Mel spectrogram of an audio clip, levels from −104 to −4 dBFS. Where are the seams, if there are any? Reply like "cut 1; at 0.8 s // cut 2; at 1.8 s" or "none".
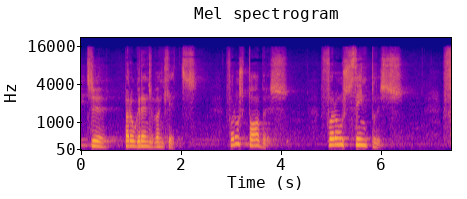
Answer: none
